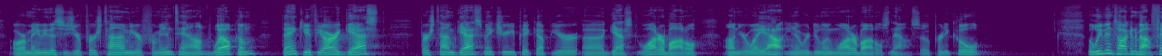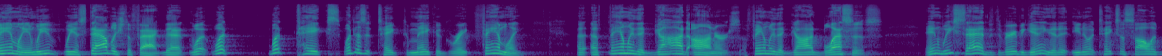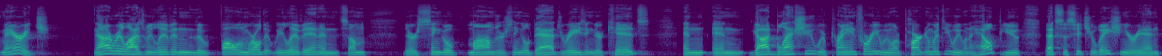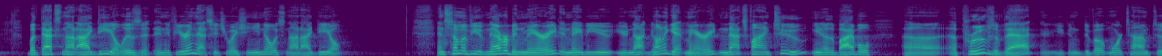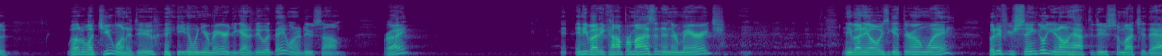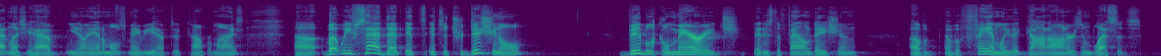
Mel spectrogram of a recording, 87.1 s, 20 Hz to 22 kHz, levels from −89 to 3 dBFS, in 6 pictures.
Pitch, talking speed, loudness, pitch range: 150 Hz, 195 wpm, -32 LUFS, 130-170 Hz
